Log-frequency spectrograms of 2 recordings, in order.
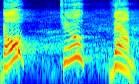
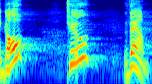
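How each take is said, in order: First: Shouted even harder, word by word; louder. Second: Firm loud call to repeat; call and response. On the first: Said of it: "Say it louder". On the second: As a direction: lead the crowd line by line. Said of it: "Repeat after me". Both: Shown as a demonstration.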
